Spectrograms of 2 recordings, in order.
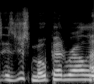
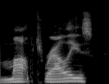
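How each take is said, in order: First: "moped" said MOH-ped, long o, two syllables; "moped rallies" with the proper moh-ped sound; corrected moped. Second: "mopped rallies" said as mopt, like mopping a floor; "mopped" with a short o, one syllable, no ay sound; misread mopped. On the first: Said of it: "I think it's moped". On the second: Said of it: "I'm dyslexic, so I first read it". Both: Real, not acted.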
